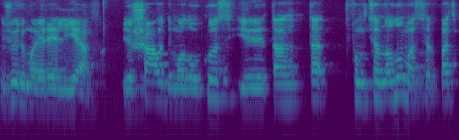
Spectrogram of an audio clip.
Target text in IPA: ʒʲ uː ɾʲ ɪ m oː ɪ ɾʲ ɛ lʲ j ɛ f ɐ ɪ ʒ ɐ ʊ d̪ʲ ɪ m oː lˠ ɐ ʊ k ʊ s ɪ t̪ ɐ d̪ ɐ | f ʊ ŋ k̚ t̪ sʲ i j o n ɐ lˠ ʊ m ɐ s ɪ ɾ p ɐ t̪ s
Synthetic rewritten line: ʒʲ uː ɾʲ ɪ m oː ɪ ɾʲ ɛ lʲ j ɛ f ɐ ɪ ʃ ɐ ʊ d̪ʲ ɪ m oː lˠ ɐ ʊ k ʊ s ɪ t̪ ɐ t̪ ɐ | f ʊ ŋ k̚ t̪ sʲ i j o n ɐ lˠ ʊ m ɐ s ɪ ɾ p ɐ t̪ s

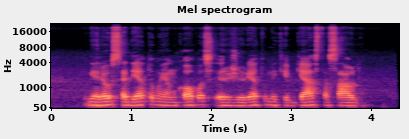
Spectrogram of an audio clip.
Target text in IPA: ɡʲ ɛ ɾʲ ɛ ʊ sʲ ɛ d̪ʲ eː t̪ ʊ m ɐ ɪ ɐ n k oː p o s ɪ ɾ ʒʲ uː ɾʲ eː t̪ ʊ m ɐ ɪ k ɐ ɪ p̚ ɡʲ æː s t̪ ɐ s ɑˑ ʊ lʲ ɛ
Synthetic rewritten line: ɡʲ ɛ ɾʲ ɛ ʊ sʲ ɛ d̪ʲ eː t̪ ʊ m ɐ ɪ ɐ n k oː p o s ɪ ɾ ʒʲ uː ɾʲ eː t̪ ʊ m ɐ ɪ k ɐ ɪ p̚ ɡʲ æː s t̪ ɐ s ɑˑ ʊ lʲ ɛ

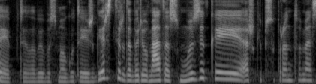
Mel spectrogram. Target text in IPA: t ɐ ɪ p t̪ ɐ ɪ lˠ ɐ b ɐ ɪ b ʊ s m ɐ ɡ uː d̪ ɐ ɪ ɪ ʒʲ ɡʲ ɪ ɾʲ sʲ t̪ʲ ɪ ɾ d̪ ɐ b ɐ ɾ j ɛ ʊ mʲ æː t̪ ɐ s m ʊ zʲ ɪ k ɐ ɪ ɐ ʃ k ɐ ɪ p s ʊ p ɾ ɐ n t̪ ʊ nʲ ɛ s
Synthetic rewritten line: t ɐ ɪ p t̪ ɐ ɪ lˠ ɐ b ɐ ɪ b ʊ s m ɐ ɡ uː t̪ ɐ ɪ ɪ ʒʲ ɡʲ ɪ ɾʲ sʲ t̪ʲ ɪ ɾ d̪ ɐ b ɐ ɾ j ɛ ʊ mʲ æː t̪ ɐ s m ʊ zʲ ɪ k ɐ ɪ ɐ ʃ k ɐ ɪ p s ʊ p ɾ ɐ n t̪ ʊ mʲ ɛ s

